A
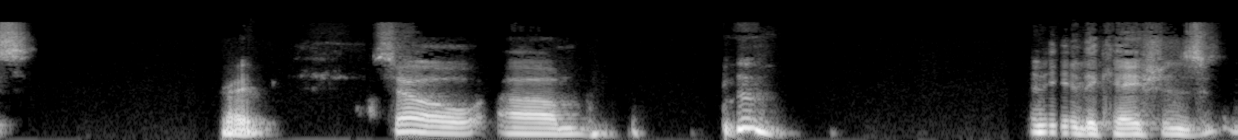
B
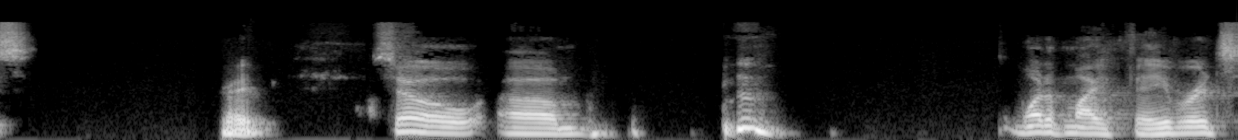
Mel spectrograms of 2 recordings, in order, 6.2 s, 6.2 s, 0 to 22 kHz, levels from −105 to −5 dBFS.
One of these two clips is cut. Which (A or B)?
B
